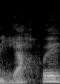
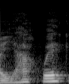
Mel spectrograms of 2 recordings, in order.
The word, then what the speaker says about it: Yahweh: Das läuft auf ein Yahweh hinaus. Also, dass dieser Name Yahweh, Yahweh ausgesprochen wird.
